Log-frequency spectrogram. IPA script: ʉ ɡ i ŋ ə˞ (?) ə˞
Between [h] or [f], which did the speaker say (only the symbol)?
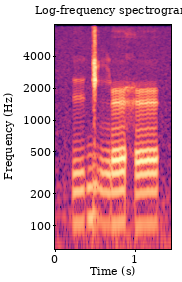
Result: h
